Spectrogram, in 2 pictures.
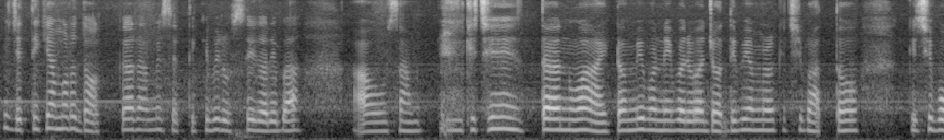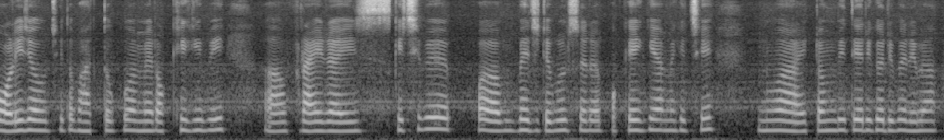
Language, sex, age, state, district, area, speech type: Odia, female, 18-30, Odisha, Cuttack, urban, spontaneous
